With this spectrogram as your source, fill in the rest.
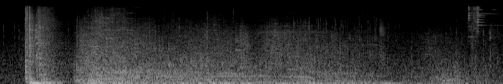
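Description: An explosion booms and rumbles away.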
